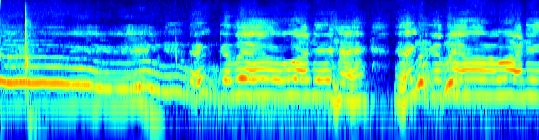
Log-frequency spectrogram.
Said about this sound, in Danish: der var en hund, der sang med. Hørte du ikke i baggrunden? Der var en hund, der hylede med i rytmen.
